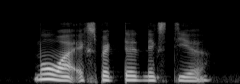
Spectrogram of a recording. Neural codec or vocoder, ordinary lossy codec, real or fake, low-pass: none; none; real; 7.2 kHz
